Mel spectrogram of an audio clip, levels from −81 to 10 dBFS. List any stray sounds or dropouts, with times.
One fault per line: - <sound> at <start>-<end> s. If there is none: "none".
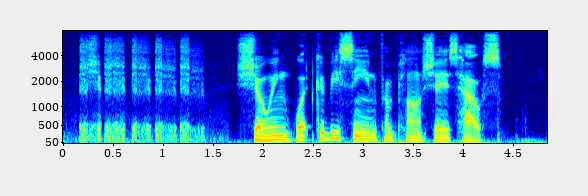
- laugh at 0.2-1.4 s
